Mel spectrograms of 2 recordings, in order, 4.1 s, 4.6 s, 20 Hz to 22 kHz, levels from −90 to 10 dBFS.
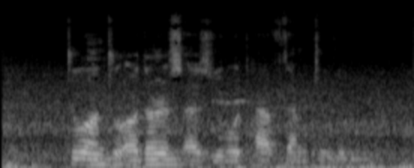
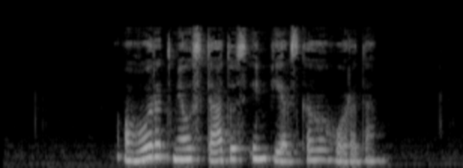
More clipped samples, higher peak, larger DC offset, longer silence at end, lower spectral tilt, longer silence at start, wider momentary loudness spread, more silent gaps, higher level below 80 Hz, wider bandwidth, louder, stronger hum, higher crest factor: neither; about the same, -14 dBFS vs -16 dBFS; neither; second, 0 s vs 0.75 s; first, -6.5 dB/octave vs -4 dB/octave; second, 0 s vs 1.15 s; first, 18 LU vs 10 LU; neither; first, -44 dBFS vs -72 dBFS; first, 14.5 kHz vs 11.5 kHz; about the same, -31 LUFS vs -30 LUFS; neither; about the same, 18 dB vs 16 dB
